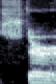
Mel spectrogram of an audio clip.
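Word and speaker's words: Stur: And then Stir, it's actually S-T-U-R is the way the brand is spelled, and it's just a stevia sweetened water enhancer.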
